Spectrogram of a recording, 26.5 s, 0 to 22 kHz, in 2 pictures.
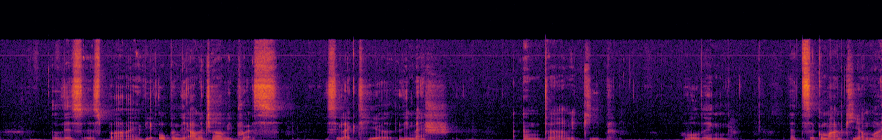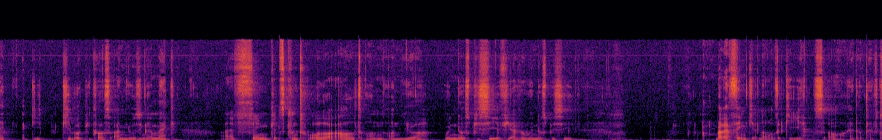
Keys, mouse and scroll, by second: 3.1 click, 6.7 super+click, 9.1 click, 14.1 super+click, 24.4 super+middle click, 24.4-26.4 super+right drag.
